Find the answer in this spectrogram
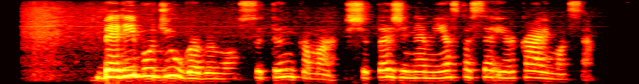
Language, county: Lithuanian, Panevėžys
